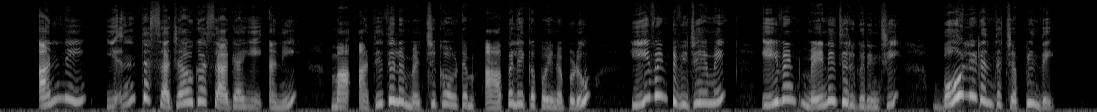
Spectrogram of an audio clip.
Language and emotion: Telugu, happy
